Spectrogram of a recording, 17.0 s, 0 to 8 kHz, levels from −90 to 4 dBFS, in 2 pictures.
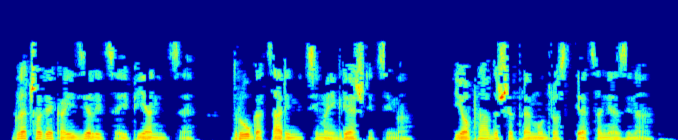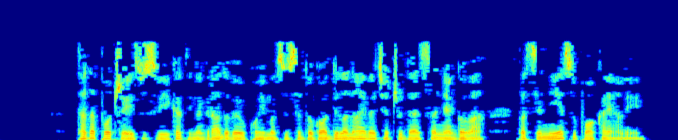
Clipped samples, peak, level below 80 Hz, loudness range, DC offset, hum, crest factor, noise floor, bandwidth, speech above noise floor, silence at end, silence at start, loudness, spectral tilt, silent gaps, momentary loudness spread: under 0.1%; -4 dBFS; -40 dBFS; 5 LU; under 0.1%; none; 22 dB; under -90 dBFS; 5.8 kHz; over 65 dB; 0.45 s; 0.15 s; -25 LUFS; -9.5 dB/octave; none; 11 LU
